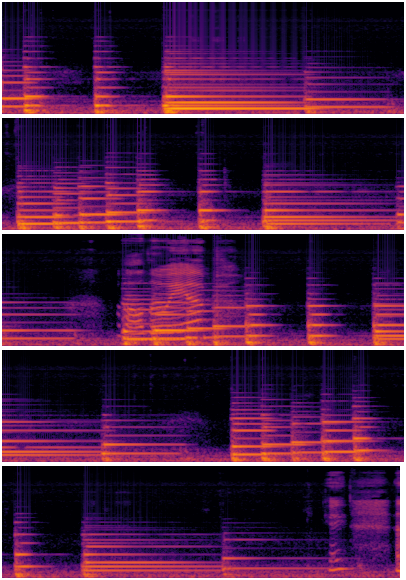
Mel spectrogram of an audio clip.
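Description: Kawai piano played in short phrases of notes and chords that step up the keyboard, each struck loud and dying away softer: a loud-to-soft dynamics exercise.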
